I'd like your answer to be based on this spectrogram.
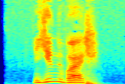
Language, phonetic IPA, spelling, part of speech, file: Russian, [(j)ɪnˈvarʲ], январь, noun, Ru-январь.ogg
- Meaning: January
